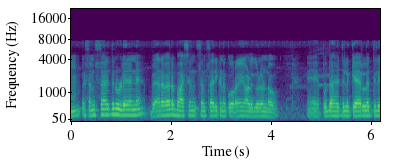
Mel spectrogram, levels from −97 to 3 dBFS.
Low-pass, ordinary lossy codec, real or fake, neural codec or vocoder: none; none; real; none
